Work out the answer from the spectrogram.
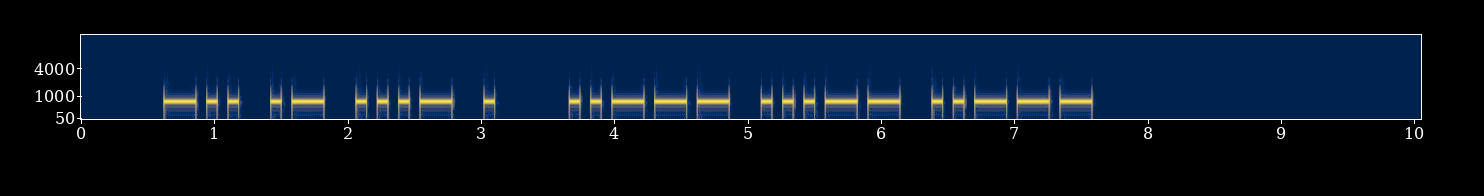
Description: Morse code, heard as a keyed tone, about 15 wpm, 700 Hz. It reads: DAVE 232
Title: CWT Exchange 15wpm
